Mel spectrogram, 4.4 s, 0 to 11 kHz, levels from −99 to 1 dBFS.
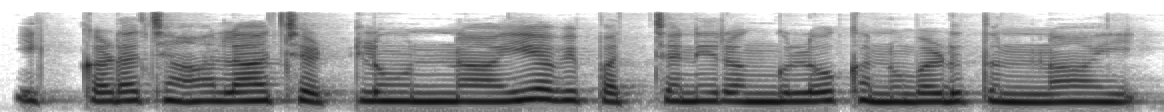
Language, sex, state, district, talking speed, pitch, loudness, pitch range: Telugu, female, Telangana, Hyderabad, 110 wpm, 225 Hz, -13 LUFS, 215-235 Hz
